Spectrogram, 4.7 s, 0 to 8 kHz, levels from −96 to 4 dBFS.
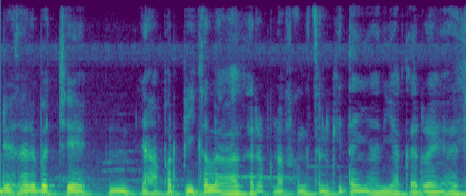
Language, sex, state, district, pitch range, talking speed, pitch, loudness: Hindi, male, Odisha, Nuapada, 110-115 Hz, 190 wpm, 115 Hz, -19 LUFS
